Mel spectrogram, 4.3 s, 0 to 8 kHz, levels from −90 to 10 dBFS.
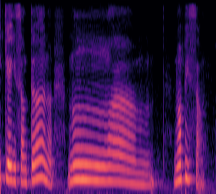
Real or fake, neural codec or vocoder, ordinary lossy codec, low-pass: fake; codec, 16 kHz in and 24 kHz out, 1 kbps, XY-Tokenizer; none; 7.2 kHz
